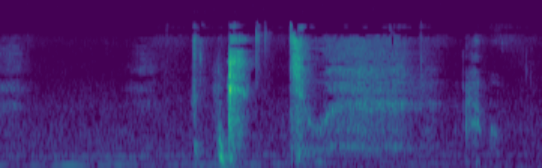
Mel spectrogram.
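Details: Two sharp, muffled sneeze bursts held back to stay quiet, with a brief breath afterward; stifled sneezes.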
